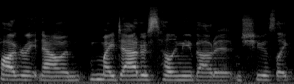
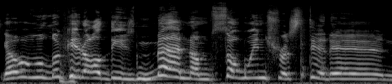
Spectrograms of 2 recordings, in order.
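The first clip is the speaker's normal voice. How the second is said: slow, loud, higher Boston bro voice; Boston straight pride voice; 4 semitones higher, 4 dB louder, slower than usual. Pretend. Infiltrating straight pride as a loud slow Boston bro. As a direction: ham it up as a beer-loving Boston guy at a parade. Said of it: "That's my straight pride voice in Boston".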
